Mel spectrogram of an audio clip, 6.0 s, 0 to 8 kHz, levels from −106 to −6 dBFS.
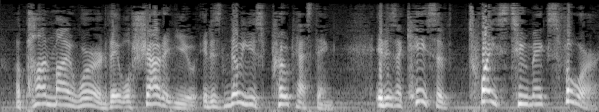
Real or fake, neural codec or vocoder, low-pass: real; none; 7.2 kHz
